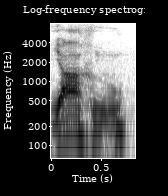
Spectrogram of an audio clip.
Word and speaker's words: Yahu: They pronounced it Yahu in that particular dialect.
